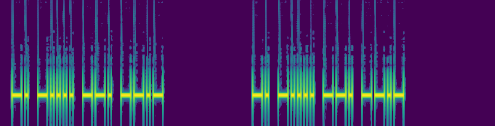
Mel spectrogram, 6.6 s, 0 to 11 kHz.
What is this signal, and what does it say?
Morse code, heard as a keyed tone, about 28 wpm, 700 Hz. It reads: N6GQ N6GQ
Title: Easy Call Signs Repeated 2x - 28wpm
